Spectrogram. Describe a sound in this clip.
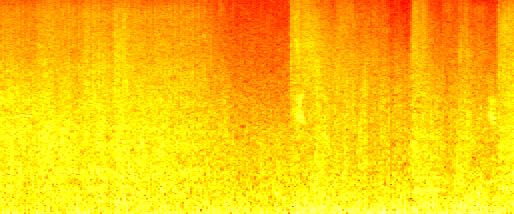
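Explosions boom and rumble with heavy battle noise.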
